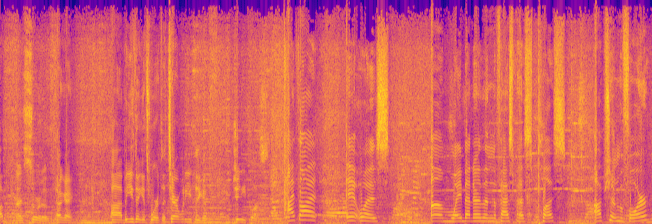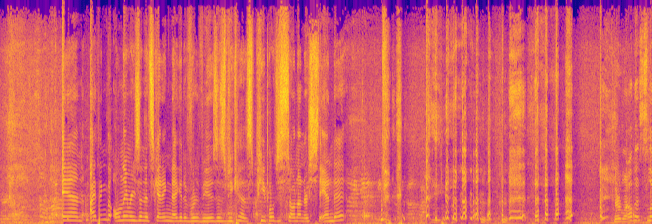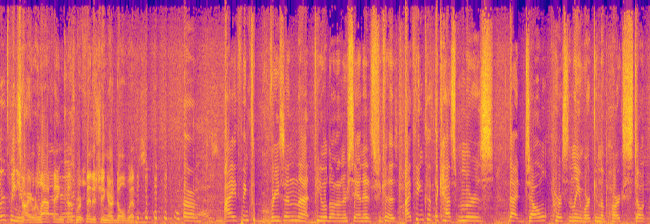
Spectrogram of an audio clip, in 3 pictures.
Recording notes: We're "live" from the parks. Live From Walt Disney World 2022. We're checking in from Moonlight Magic in Disney's Hollywood Studios, Adventureland in The Magic Kingdom and Guardians of the Galaxy from EPCOT.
